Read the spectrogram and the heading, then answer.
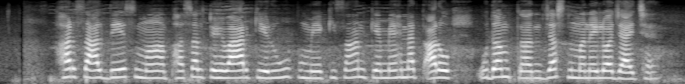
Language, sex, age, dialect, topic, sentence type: Maithili, female, 18-24, Angika, agriculture, statement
